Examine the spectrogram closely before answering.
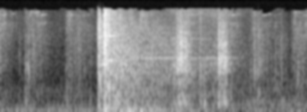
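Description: A heavy door bangs open.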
